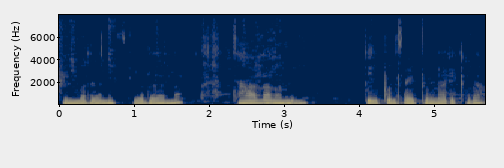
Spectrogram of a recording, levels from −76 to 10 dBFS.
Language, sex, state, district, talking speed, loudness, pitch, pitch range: Telugu, male, Telangana, Karimnagar, 40 wpm, -23 LUFS, 200 Hz, 195-210 Hz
